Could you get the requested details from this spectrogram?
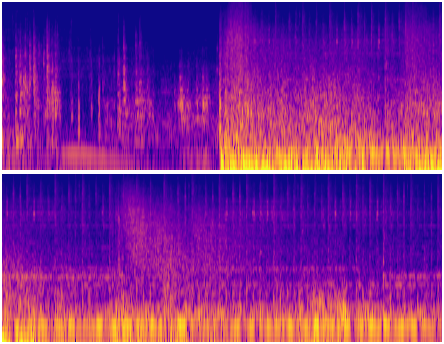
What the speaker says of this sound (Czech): A potom odpálí ruční granát.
